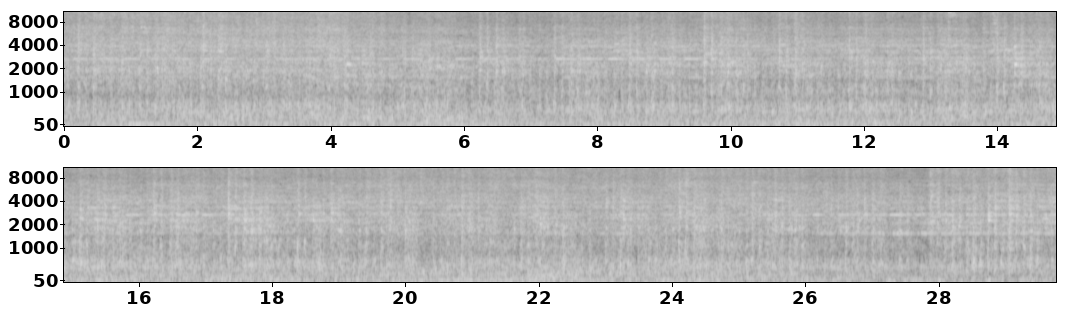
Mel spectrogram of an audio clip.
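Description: Freight cars of a Canadian National mixed freight train rolling past close by, a steady, unbroken run of tank cars, covered hoppers and lumber-loaded flatcars, their wheels running over the rails.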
